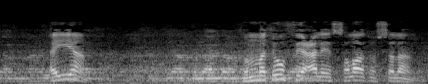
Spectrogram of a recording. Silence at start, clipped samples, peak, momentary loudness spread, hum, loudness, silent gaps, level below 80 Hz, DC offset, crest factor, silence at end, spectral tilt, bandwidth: 0 s; under 0.1%; 0 dBFS; 16 LU; none; -17 LUFS; none; -44 dBFS; under 0.1%; 18 dB; 0 s; -5.5 dB/octave; 8 kHz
